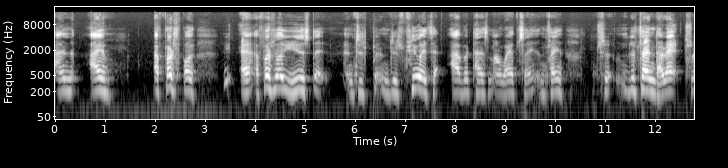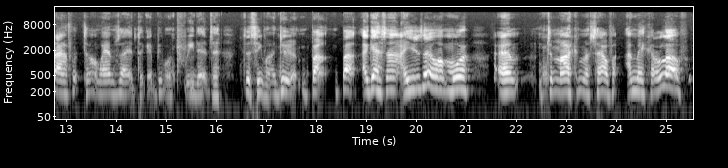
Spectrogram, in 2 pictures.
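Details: Adult man with dysarthria from cerebral palsy present since birth, which he says affects his verbal communication, balance and coordination; real speech; finding: dysarthria.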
